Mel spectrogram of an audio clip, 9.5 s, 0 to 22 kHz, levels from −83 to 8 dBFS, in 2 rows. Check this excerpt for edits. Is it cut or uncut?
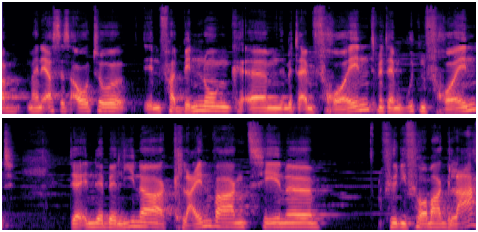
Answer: uncut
